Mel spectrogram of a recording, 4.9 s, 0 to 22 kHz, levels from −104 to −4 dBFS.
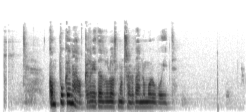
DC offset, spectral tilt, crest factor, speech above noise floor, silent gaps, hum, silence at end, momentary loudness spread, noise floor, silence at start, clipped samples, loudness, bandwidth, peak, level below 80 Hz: under 0.1%; -6 dB/octave; 22 dB; 55 dB; none; none; 1.6 s; 12 LU; -76 dBFS; 0.45 s; under 0.1%; -22 LUFS; 9 kHz; -2 dBFS; -80 dBFS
